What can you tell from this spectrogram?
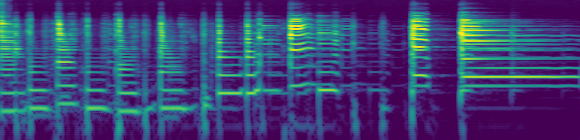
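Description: Electric guitar played first on the bridge pickup, then the neck pickup: a run of rhythmic chord stabs and picked notes, ending in one loud chord left ringing out. No voices.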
